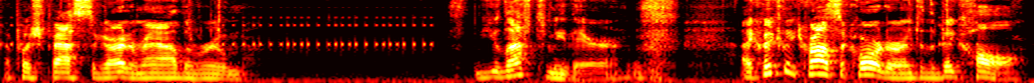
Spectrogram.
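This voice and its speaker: A man reading a text game aloud with a calm, musing delivery and small slips and asides. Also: medium pitch, fast talker.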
